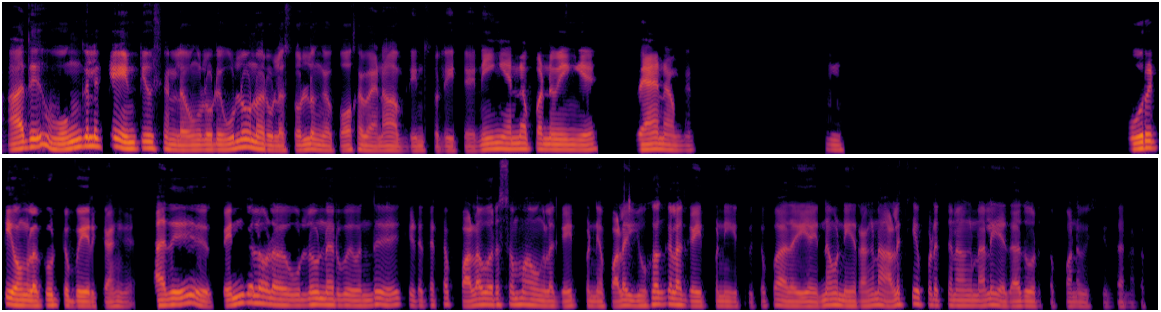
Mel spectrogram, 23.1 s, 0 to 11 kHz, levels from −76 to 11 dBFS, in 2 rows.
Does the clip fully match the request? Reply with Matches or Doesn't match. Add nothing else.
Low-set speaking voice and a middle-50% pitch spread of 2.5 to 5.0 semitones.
Matches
